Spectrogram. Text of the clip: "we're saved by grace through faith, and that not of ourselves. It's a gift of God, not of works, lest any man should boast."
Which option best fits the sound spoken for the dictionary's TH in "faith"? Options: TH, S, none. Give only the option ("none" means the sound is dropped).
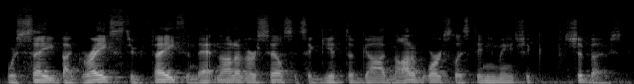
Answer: TH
